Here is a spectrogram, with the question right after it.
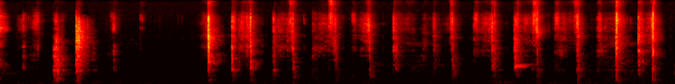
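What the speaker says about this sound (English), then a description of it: "We're going to do two more shuffles." Close-up playing cards being shuffled in quick rustling bursts, a brief pause, then a longer run of crisp, rapid card flicks.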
